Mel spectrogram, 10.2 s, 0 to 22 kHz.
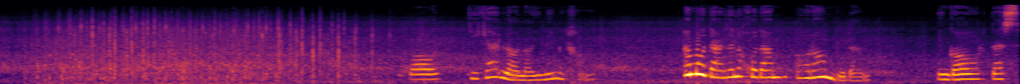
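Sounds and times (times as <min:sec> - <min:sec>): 
flock of birds flapping wings bursting into flight: 0:00.0 - 0:04.6
speech: 0:04.1 - 0:06.1, 0:06.8 - 0:08.8, 0:09.4 - 0:10.2.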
